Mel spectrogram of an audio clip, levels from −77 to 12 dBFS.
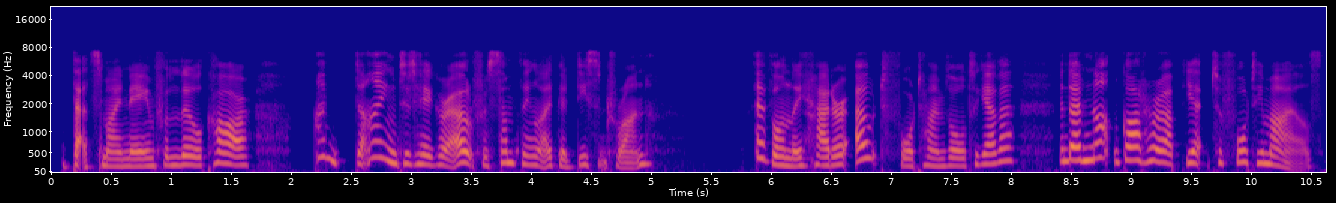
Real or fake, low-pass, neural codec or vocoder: fake; 7.2 kHz; codec, 24 kHz, 3.1 kbps, DualCodec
